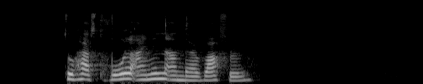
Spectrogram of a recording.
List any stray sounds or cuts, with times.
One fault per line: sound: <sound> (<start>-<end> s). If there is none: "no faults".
no faults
